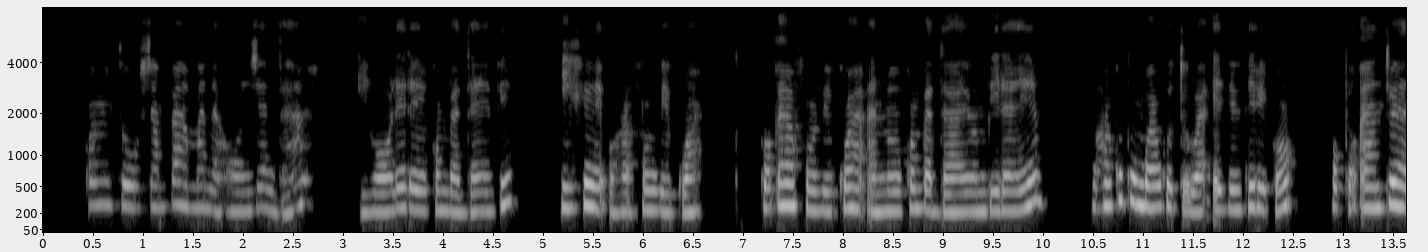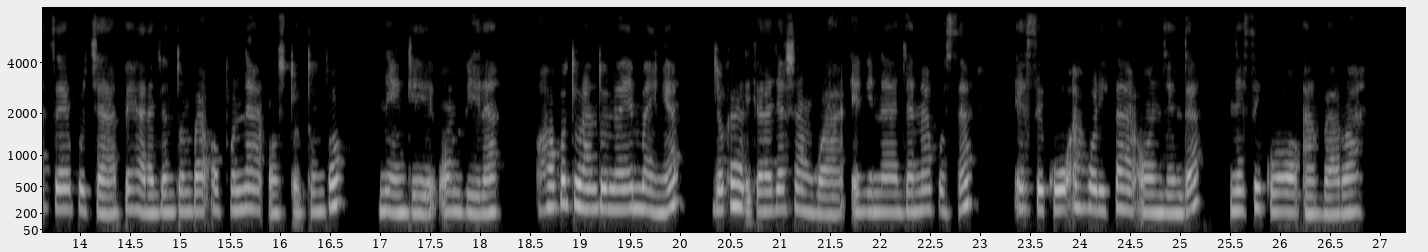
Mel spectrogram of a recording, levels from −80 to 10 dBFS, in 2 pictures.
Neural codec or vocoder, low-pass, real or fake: codec, 16 kHz, 4 kbps, FreqCodec, larger model; 7.2 kHz; fake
